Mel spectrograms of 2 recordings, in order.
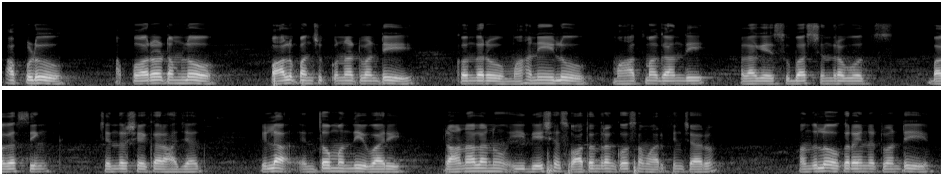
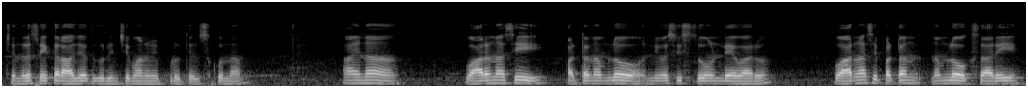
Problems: background sounds at intervals, background conversations at intervals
